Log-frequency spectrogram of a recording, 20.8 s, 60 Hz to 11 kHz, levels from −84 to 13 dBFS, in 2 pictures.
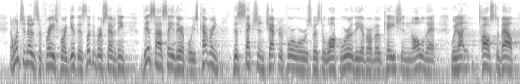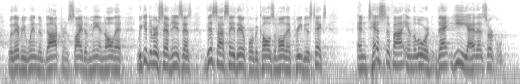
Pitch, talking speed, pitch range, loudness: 165 Hz, 235 wpm, 150-180 Hz, -33 LUFS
